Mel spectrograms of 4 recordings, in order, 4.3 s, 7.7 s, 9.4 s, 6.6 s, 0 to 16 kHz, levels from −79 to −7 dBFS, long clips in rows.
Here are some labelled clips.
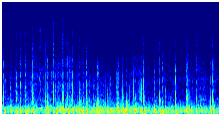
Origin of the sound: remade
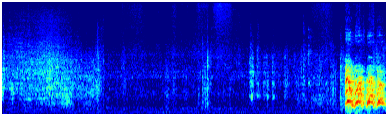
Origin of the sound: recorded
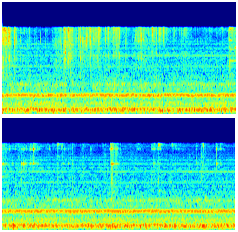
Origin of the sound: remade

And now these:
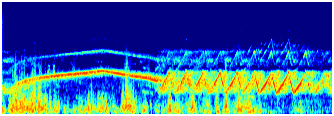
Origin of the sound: recorded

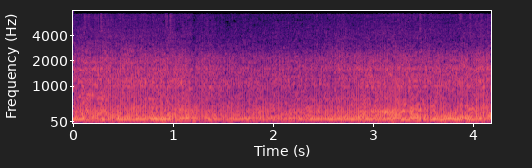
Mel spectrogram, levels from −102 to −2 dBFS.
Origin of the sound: remade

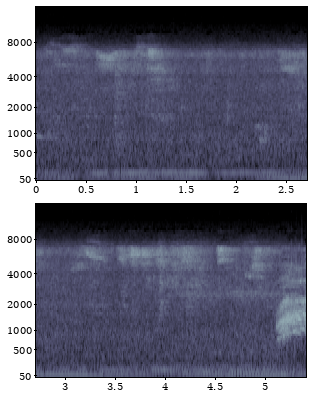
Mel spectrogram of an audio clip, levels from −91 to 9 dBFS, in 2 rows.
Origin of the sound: remade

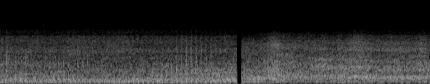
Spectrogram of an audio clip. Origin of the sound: recorded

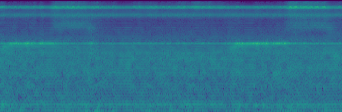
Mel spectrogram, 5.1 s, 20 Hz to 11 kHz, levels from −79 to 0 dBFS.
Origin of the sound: remade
